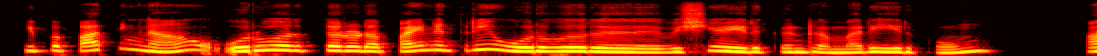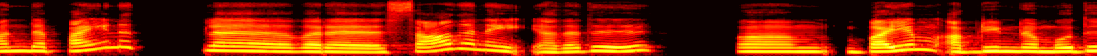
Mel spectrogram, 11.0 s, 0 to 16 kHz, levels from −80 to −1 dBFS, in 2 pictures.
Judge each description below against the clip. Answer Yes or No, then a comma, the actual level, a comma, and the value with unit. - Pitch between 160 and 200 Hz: No, very high, 250 Hz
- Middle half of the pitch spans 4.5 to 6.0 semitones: Yes, average, 4.8 semitones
